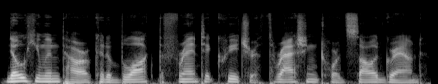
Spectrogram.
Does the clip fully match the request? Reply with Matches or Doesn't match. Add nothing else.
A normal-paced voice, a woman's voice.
Doesn't match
